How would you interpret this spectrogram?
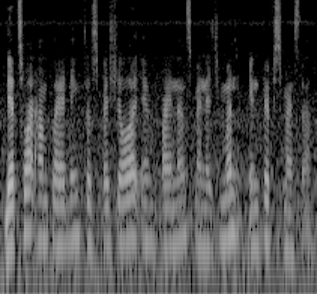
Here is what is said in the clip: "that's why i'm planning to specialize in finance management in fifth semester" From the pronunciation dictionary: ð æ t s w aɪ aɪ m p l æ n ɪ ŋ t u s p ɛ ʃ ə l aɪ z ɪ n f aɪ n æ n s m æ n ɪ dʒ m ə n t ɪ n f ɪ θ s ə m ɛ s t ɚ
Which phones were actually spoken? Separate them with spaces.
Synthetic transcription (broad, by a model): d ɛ t s w aɪ aɪ m p l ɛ n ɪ ŋ t u s p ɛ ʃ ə l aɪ ɪ n f aɪ n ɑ n s m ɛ n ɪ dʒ m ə n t ɪ n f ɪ f s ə m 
